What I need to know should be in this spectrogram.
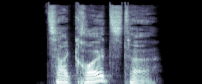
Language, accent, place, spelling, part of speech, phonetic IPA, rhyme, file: German, Germany, Berlin, zerkreuzte, verb, [ˌt͡sɛɐ̯ˈkʁɔɪ̯t͡stə], -ɔɪ̯t͡stə, De-zerkreuzte.ogg
- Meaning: inflection of zerkreuzen: 1. first/third-person singular preterite 2. first/third-person singular subjunctive II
